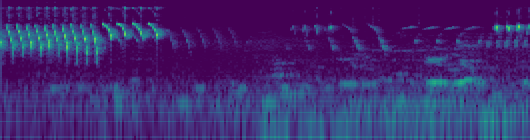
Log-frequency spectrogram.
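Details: Canary singing a long lure song to teach young canaries: a loud rapid high trill and a few sweeping notes in the first second and a half, then quiet with scattered faint chirps.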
